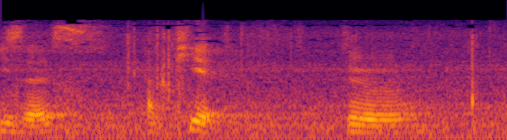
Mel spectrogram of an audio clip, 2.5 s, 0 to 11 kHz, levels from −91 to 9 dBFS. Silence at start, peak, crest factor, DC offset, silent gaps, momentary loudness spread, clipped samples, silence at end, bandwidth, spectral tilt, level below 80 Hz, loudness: 0 s; 0 dBFS; 18 dB; 0.8%; none; 11 LU; under 0.1%; 0 s; 7.4 kHz; -4.5 dB/octave; -38 dBFS; -18 LUFS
